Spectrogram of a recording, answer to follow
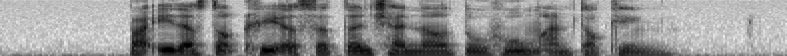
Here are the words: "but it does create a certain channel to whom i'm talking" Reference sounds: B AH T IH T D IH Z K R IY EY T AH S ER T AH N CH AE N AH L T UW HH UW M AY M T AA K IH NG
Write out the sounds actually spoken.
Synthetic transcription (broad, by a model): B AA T IH T D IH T K R IY EY T AH S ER T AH N CH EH N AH L T UW HH UW M AY M T AA K IH NG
